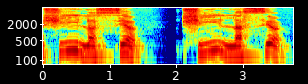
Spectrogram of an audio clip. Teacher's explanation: शीलस्य, यहाँ विशेष ध्यान देंगे, कई लोगों ने बहुत अच्छा उच्चारण किया। पहला तालव्य सकार और दूसरा दंतीय सकार।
